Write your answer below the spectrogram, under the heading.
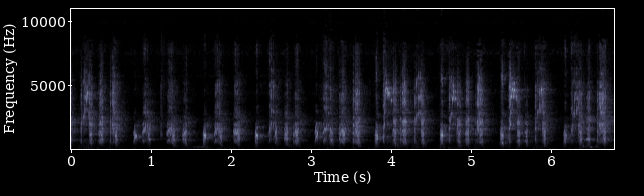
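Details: Chukar partridge in Tajikistan, 2020: a packed, nonstop run of harsh, rasping chattering notes in rapid succession, several voices overlapping throughout.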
